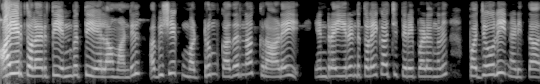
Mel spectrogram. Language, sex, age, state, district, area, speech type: Tamil, female, 18-30, Tamil Nadu, Nagapattinam, rural, read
